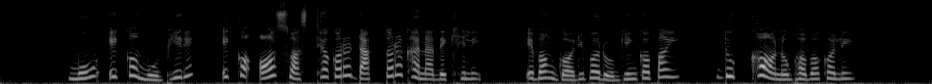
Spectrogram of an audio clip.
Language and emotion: Odia, sad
